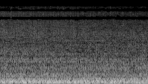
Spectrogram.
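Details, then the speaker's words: Normal idle of a stock 2003 GMC Sierra Denali Quadrasteer with the 6.0 L Vortec V8, heard at the engine compartment: deep, even V8 rumble with no knocking or pinging. "nothing abnormal no knocking no pinging everything sounds the way it should which is exactly what you're looking for when you're buying a a truck of the this kind of model year 2003"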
